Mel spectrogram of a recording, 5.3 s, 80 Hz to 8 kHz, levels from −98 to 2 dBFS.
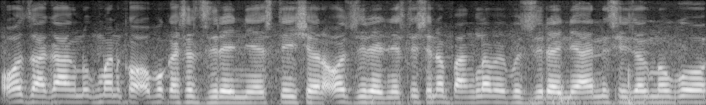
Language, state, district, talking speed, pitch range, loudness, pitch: Kokborok, Tripura, West Tripura, 215 wpm, 155-170 Hz, -14 LUFS, 165 Hz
